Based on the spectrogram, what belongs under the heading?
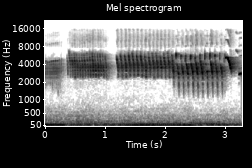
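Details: Canary singing a rich 'cengkok mewah' master song meant to tutor young canaries and spur others to sing: a steady high buzzy trill, a brief break, then faster pulsed trills shifting lower, over a faint low hum.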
